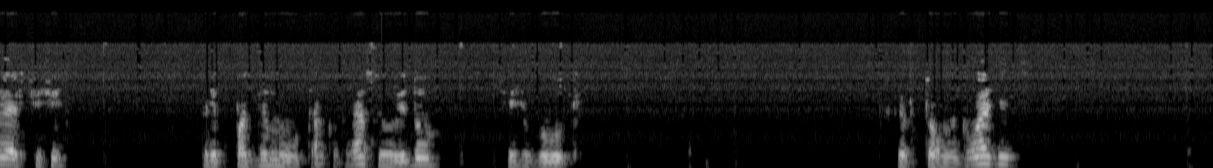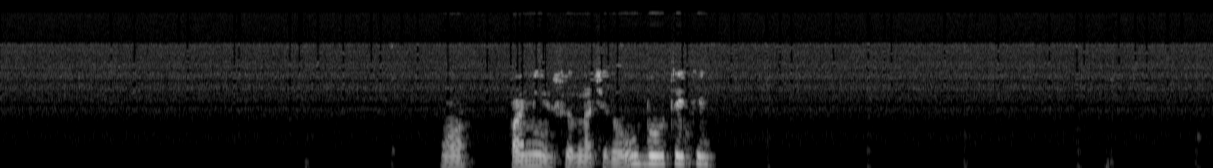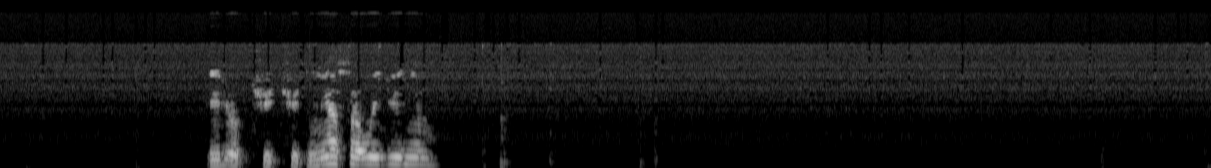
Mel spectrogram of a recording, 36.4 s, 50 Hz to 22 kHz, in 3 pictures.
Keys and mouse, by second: 0.0-1.2 drag, 2.3-3.8 drag, 4.3 click, 5.0 click, 6.3 click, 7.5-9.2 shift+drag, 10.8-12.0 drag, 15.3 click, 18.6 middle click, 19.8-20.8 drag, 21.8-23.1 drag, 23.3 middle click, 25.7 click, 27.5 click, 28.6 click, 29.3 middle click, 30.6 KP_1, 35.3-36.3 drag.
